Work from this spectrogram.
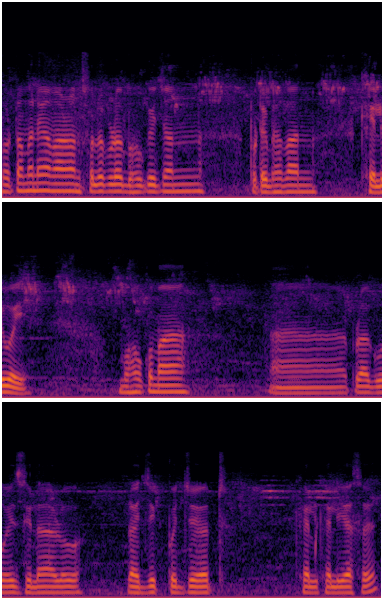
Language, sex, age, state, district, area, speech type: Assamese, male, 18-30, Assam, Charaideo, urban, spontaneous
